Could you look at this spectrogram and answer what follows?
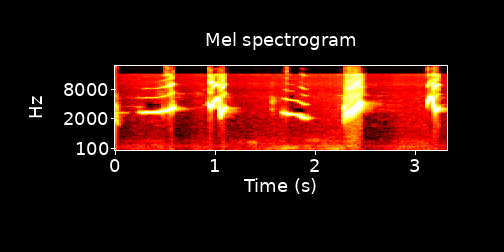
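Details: Asian pied starling (jalak suren) singing, used as a master and lure to make other starlings answer and sing: loud slurred whistles and harsh rasping notes in short separate phrases, with faint low background rumble.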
